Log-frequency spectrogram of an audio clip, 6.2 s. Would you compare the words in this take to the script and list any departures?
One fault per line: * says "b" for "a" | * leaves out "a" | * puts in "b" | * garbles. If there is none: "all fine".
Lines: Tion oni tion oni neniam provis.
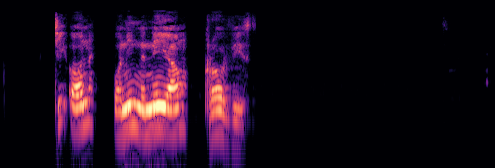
* leaves out "tion oni"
